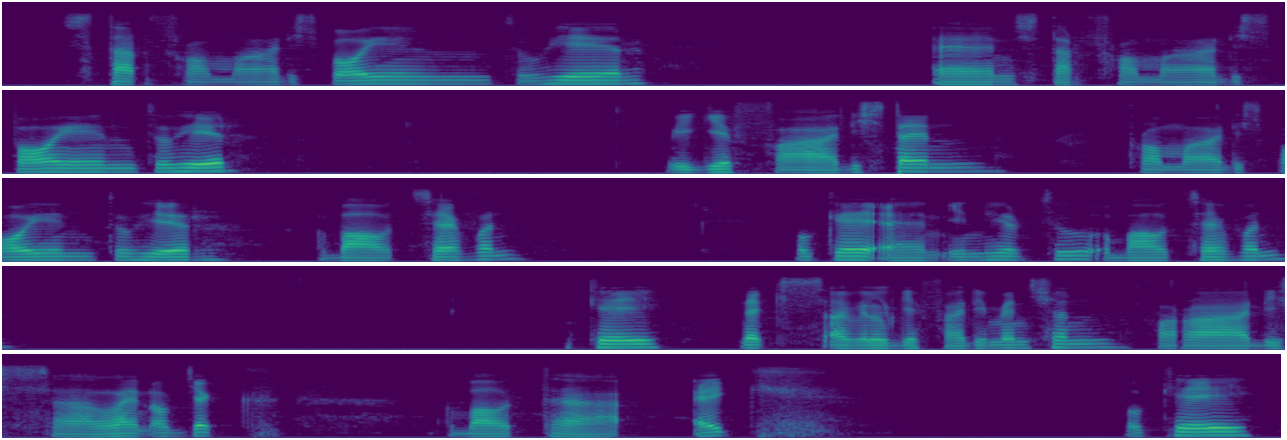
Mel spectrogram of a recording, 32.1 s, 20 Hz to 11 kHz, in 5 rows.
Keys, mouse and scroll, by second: 1.7 click, 2.1 click, 4.6 click, 16.0 7, 16.8 click, 21.3 7, 22.2 click, 24.9 click, 30.3 8, 31.4 click.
